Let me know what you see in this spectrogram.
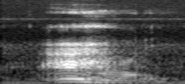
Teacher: o acento está na antepenúltima sílaba. Se está na antepenúltima, ela é proparoxítona.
